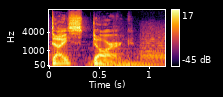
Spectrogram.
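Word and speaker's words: Dycedarg: His name is so awkward to pronounce too. It's just Dice Darg, but it's one word.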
